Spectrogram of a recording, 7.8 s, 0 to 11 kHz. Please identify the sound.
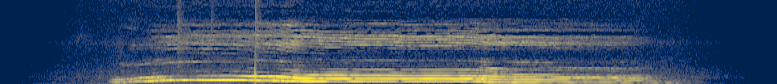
Boris Squeal Moan
Our Alaskan Malamute puppy, Boris, recorded inside with a Zoom H2. He is apt to moan in the morning when my wife leaves.
moan, Wolf, husky, malamute, howl, dog, growl, bark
